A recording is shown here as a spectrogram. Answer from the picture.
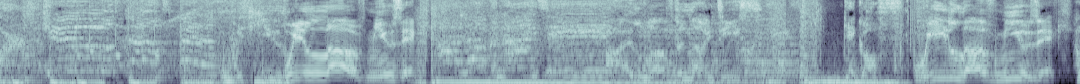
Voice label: english international radio imaging; Global English voice talent; flemish voice actors

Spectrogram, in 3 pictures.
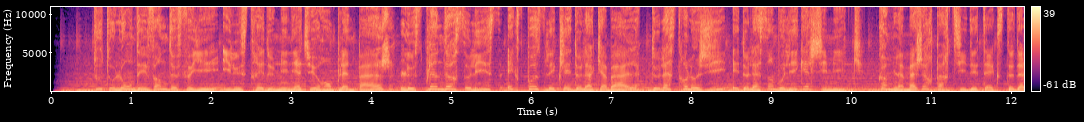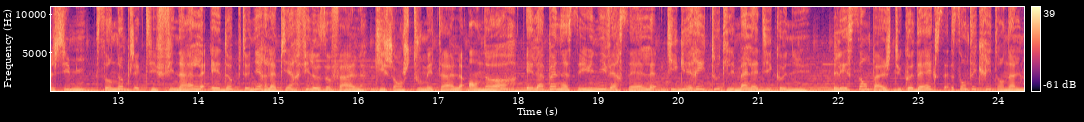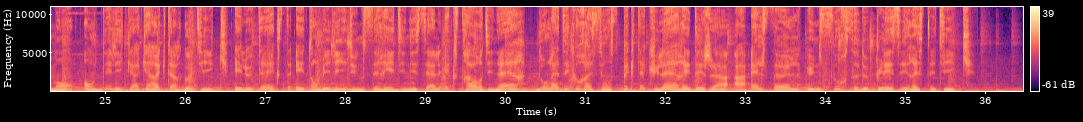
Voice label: french audiobooks

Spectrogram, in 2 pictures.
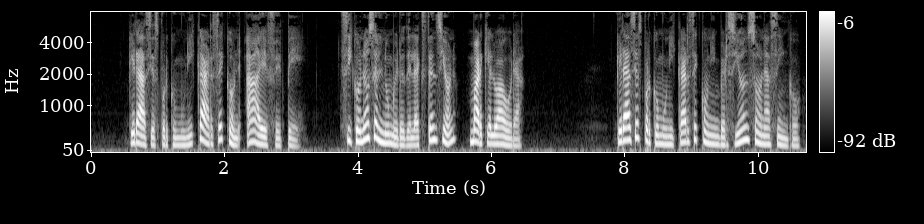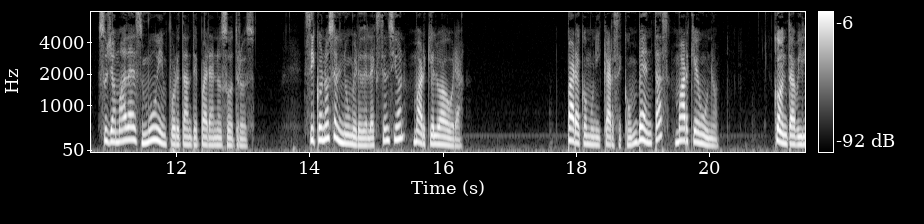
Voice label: spanish colombian ivr; Voz versátil y expresiva, hablante nativa de español

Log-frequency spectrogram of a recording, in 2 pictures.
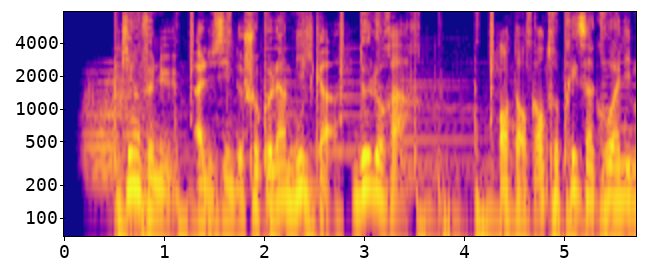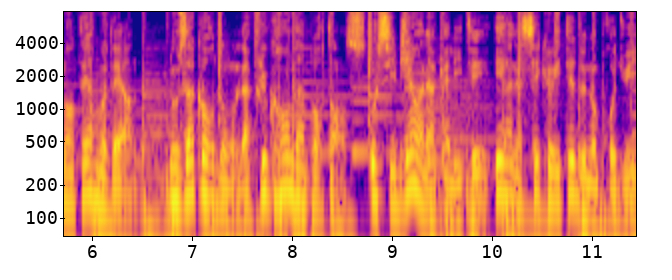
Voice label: french corporate videos

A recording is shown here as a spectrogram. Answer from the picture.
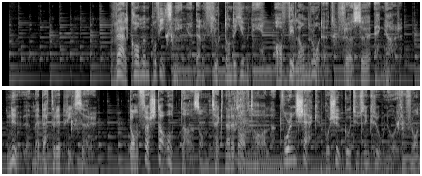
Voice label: Swedish corporate videos

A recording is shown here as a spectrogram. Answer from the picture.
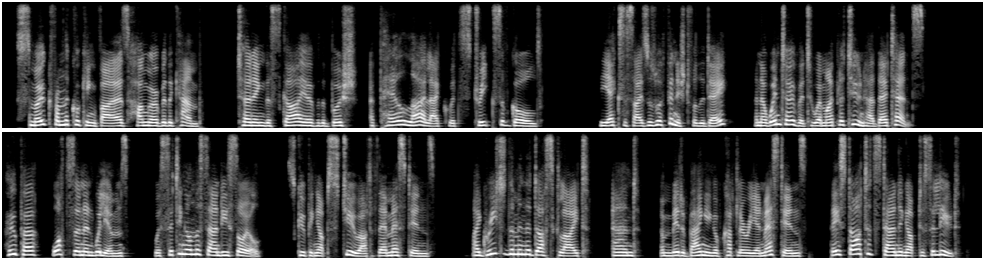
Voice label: english british audiobooks

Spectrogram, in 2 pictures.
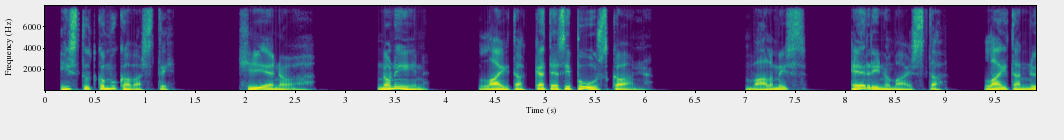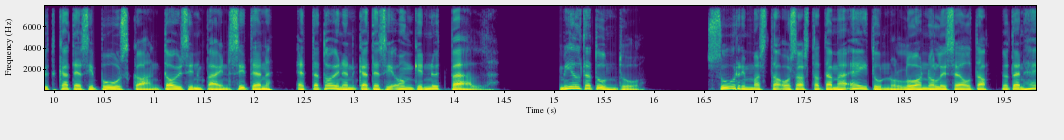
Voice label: finnish narration

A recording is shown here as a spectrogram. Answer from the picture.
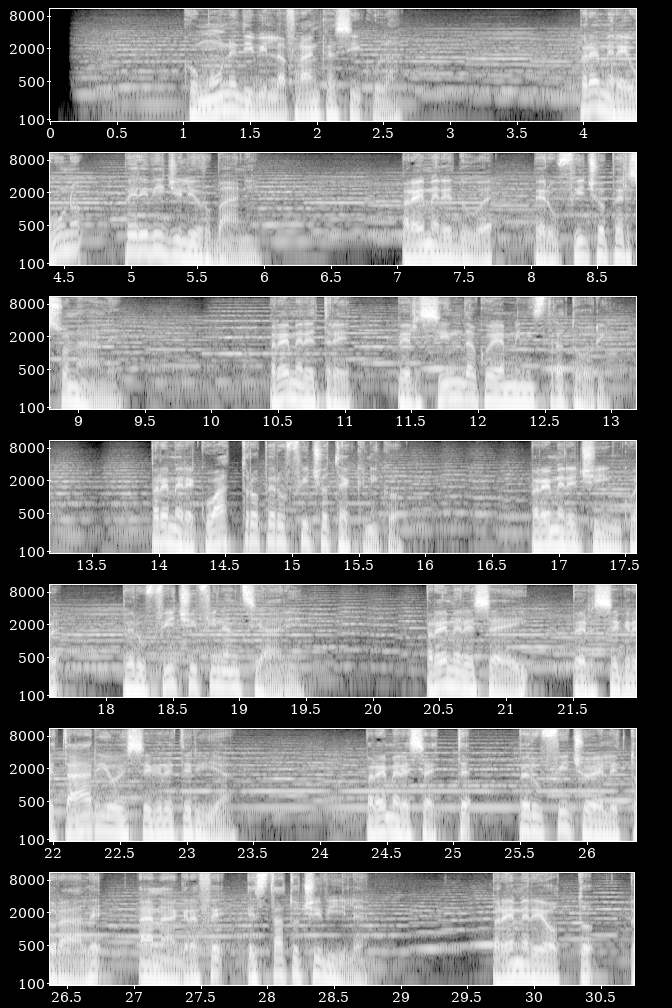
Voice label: italian ivr, voice actor

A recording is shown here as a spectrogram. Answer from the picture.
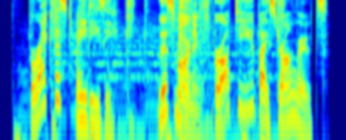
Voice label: english british promos

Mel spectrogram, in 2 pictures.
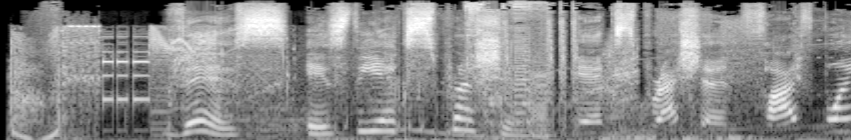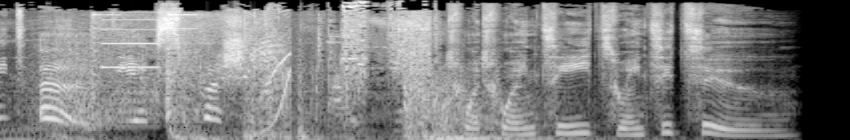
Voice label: english african radio imaging

